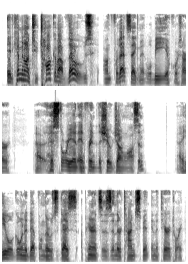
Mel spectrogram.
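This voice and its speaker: A man's voice: lowish voice, dry recording. A man hosting a wrestling podcast, reading show announcements and promos in a rambling way that corrects itself as it goes, speaking into a headset. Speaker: podcast host.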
